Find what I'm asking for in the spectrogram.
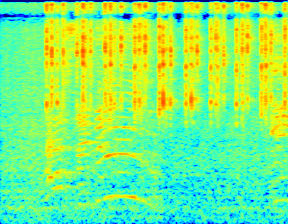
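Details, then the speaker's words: New silent arcade stick buttons replacing louder clicking ones: soft, muted clicks in quick uneven presses with no sharp snap; quieter than the old buttons, normal silent operation. "They're not as loud, they're silent, and I actually can practice more in private."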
